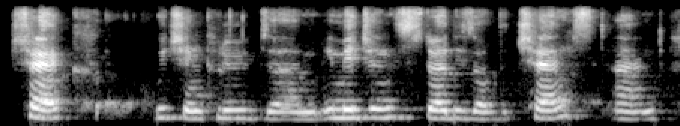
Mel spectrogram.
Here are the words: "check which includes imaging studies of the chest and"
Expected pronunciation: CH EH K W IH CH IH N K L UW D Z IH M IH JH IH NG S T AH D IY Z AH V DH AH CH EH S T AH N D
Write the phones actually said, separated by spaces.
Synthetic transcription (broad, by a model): CH EH K W IH CH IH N K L UW D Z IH M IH JH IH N S T AH D IY Z AH V DH AH CH EH S T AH N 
